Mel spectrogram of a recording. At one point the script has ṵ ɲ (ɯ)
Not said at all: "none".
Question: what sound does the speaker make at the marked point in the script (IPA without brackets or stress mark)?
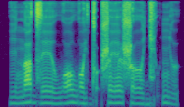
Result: ɯ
